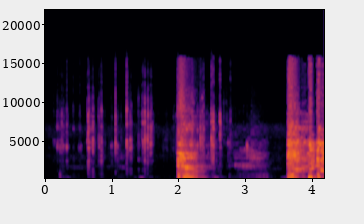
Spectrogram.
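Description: A woman clears her throat twice: a loud rasp with a falling pitch about two seconds in, and a second, harsher one near the end. A few faint light clicks come before.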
